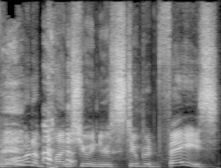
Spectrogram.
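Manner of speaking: plain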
